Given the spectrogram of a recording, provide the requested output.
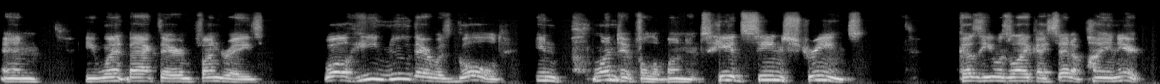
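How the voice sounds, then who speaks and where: A man speaks high in pitch at a fairly slow pace, his intonation lively and his loudness very even. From Western South Dakota, near Wall. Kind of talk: interview on church history.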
